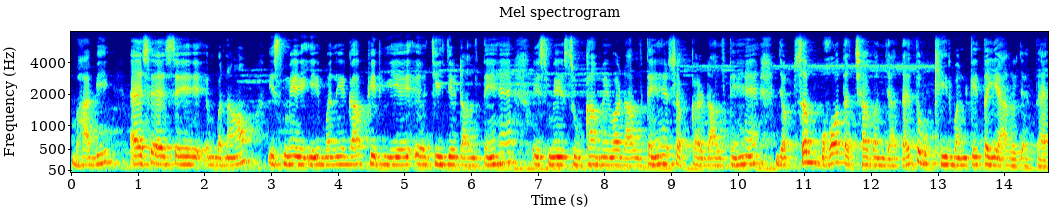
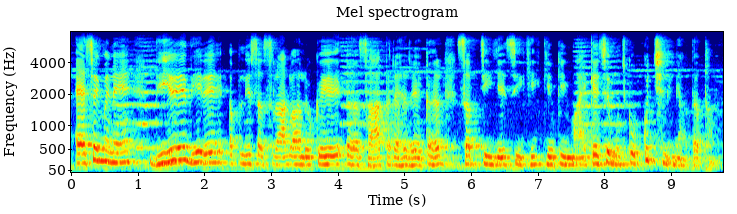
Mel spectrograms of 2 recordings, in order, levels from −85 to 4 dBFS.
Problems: constant background noise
